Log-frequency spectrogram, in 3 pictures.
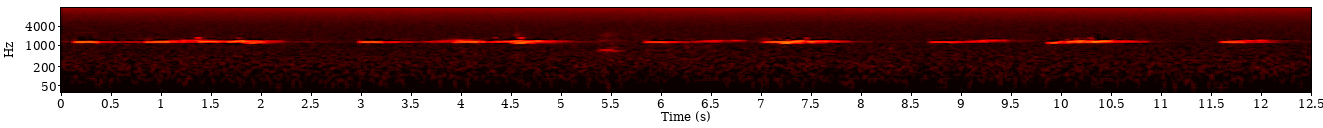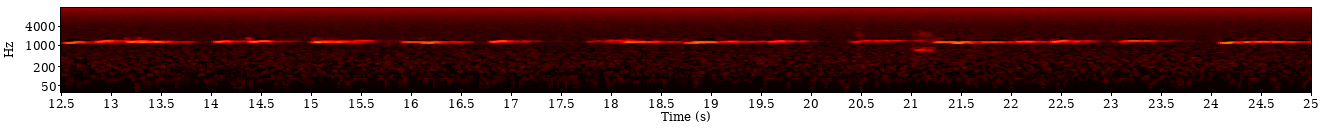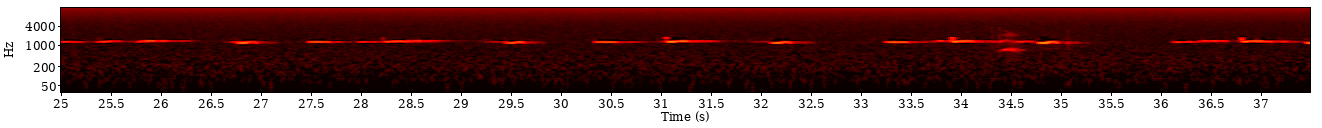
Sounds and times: Scop Owls (Otus scops) singing 0.0 - 35.3
Scop Owls (Otus scops) singing 36.0 - 37.4

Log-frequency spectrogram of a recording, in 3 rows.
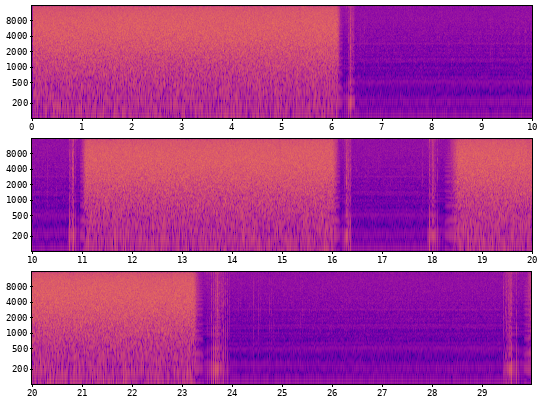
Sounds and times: CRT channel tuning 0.0 - 6.2

